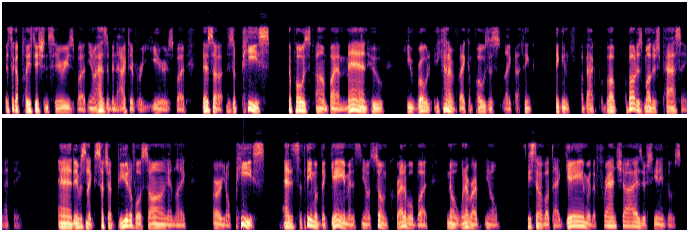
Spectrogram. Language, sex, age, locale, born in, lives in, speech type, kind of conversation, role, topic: English, male, 20-24, en-US, United States, United States, conversation, podcast, guest, How does music affect mood?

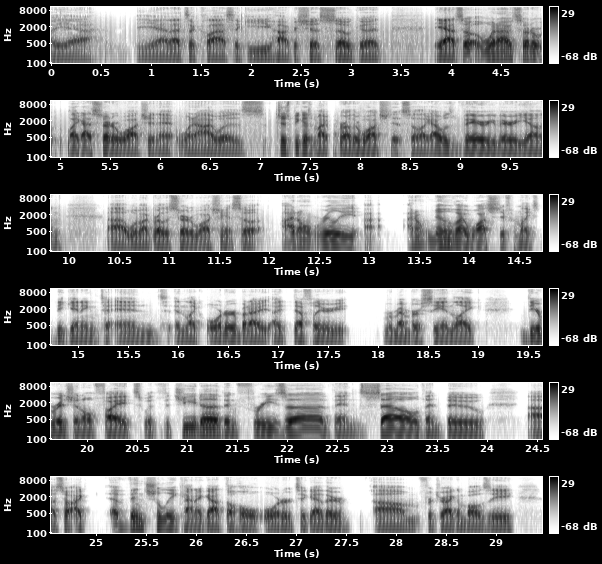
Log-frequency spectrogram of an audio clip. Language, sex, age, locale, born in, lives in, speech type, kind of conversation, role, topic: English, male, 25-29, en-US, United States, United States, conversation, unstructured, none, Which nostalgic cartoons or sitcoms still make you laugh?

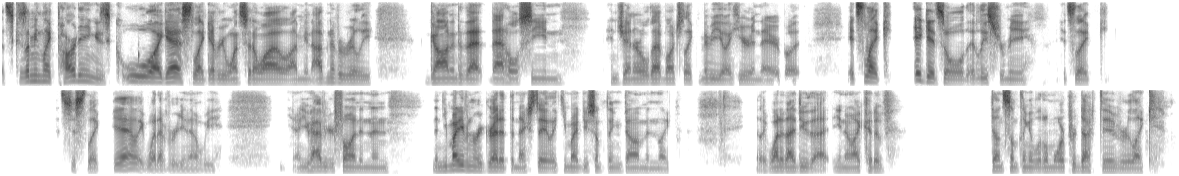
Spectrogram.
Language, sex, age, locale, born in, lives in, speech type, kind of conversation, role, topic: English, male, 20-24, en-US, United States, United States, conversation, unstructured, none, Would you rather prioritize work-life balance or career advancement?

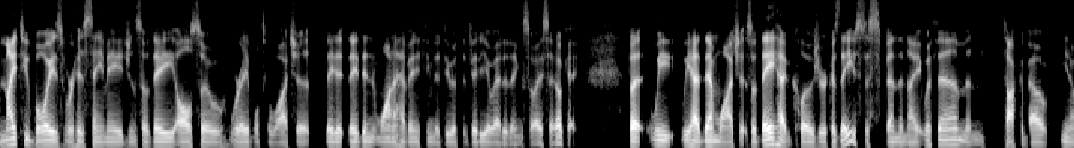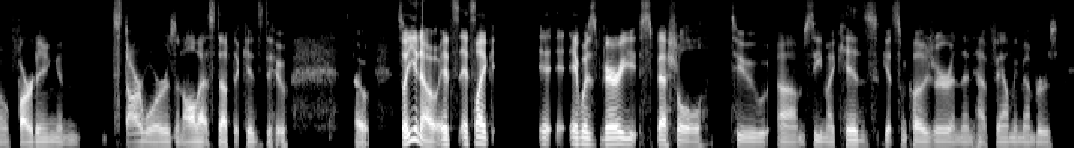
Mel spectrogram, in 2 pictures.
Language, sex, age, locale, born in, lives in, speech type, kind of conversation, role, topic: English, male, 45-49, en-US, Canada, United States, conversation, advice, user, How can I cope with losing someone close?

